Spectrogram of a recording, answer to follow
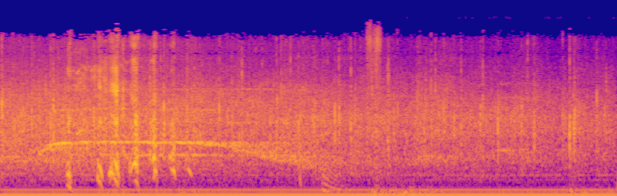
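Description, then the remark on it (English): A church audience claps steadily to welcome the speaker, a dense patter of many hands with a few louder claps near the start, then gradually thinning out, with a faint murmur and a low steady hum underneath. “Is it clapping to make me feel welcome? You clap well.”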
